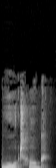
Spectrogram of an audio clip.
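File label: "warthog", British English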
